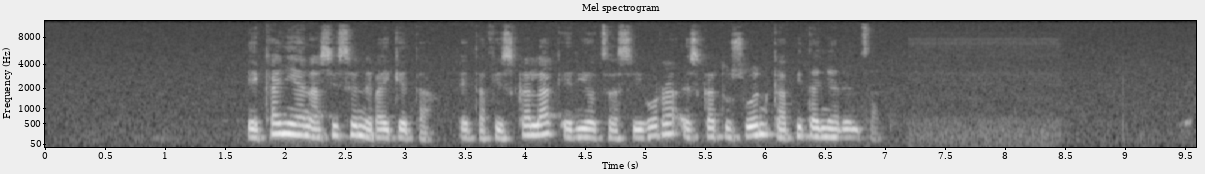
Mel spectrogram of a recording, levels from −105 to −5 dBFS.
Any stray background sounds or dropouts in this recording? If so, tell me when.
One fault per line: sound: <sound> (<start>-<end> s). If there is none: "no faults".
no faults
